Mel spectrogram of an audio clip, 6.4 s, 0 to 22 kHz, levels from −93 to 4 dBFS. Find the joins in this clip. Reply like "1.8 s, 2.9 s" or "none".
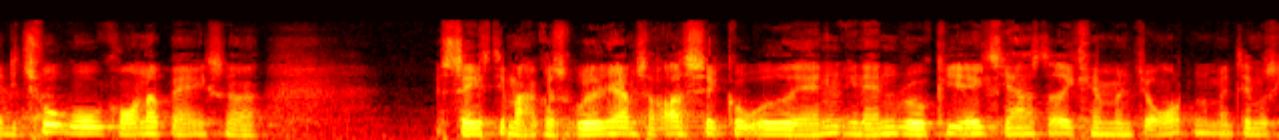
5.0 s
